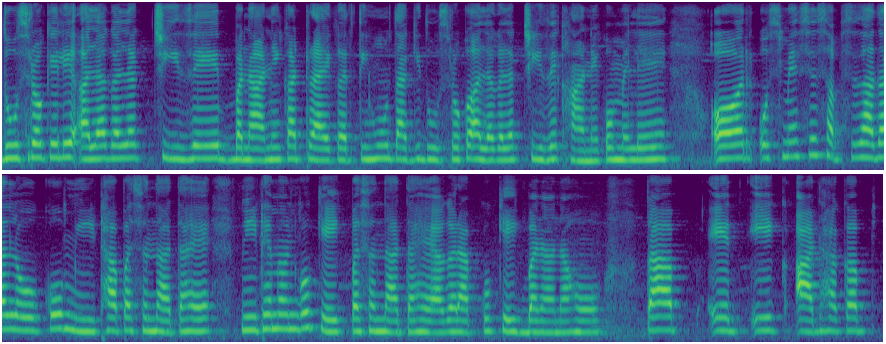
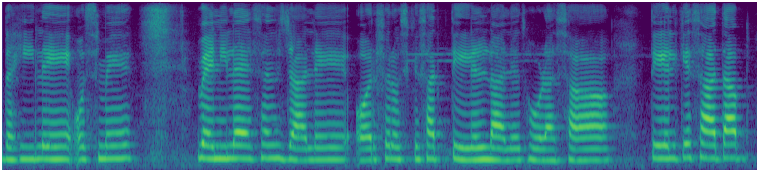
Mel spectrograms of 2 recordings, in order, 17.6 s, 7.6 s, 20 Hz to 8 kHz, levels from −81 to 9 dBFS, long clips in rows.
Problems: constant background noise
